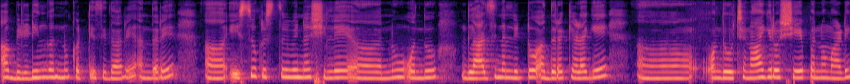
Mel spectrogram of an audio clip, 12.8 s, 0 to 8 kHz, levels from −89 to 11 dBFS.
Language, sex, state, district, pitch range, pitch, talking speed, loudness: Kannada, female, Karnataka, Belgaum, 225-255 Hz, 240 Hz, 100 wpm, -14 LUFS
